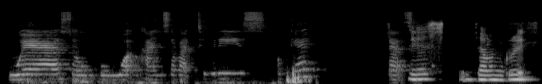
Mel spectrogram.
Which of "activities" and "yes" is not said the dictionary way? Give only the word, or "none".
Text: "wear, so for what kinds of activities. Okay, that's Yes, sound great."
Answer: none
